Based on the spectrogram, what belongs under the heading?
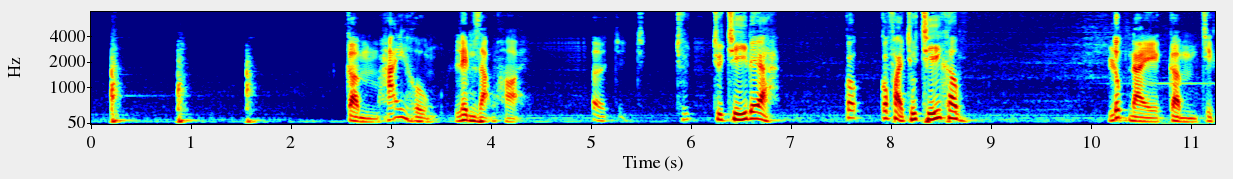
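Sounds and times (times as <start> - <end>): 
knocks on a door: 0.2 - 1.7
speech: 2.6 - 4.4, 5.0 - 6.9, 7.6 - 8.8, 10.2 - 11.2.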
